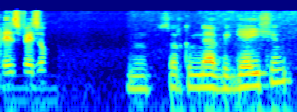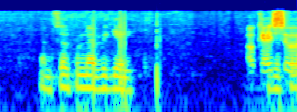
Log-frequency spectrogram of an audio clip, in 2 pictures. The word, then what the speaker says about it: circumnavigate: navigate circumnavigation okay so circumnavigate so the the accent's going to change okay so on that first word it's circumnavigate with the accent on the a okay circumnavigate then when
